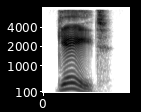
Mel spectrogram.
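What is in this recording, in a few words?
"gate", English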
